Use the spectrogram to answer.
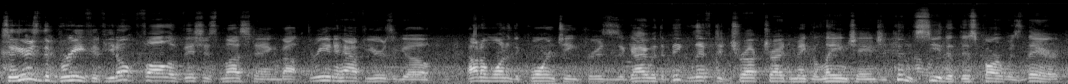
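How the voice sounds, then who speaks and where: Over noticeable background noise and audible room echo, the speech moves at a fairly quick pace with ordinary pitch variation. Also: man, fairly high pitch for a man. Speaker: car builder presenting a custom car. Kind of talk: live presentation at a car show unveil. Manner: loud; animated.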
